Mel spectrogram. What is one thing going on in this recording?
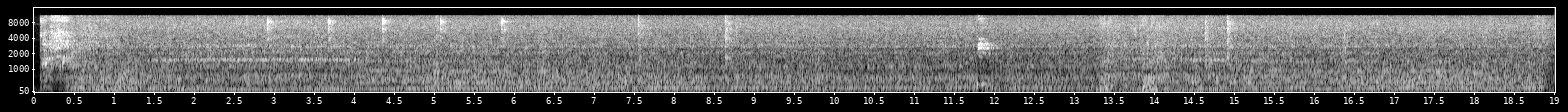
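A scooter engine idles steadily nearby.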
